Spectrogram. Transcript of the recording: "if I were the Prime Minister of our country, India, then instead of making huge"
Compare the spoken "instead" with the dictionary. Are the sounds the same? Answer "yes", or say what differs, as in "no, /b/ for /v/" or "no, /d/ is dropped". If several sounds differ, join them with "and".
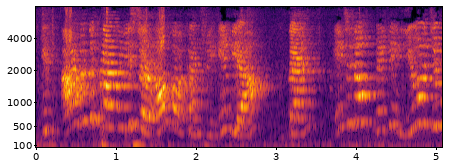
no, /s/ is dropped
